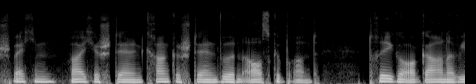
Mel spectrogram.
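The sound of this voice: Reading voice, unforced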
